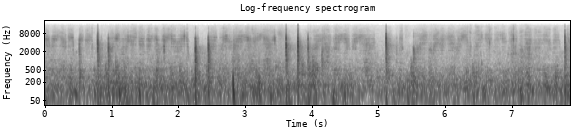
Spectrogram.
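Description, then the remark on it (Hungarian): The phrase 'regularly repeating process' being written on a board: a steady scratchy rubbing of strokes, broken by several sharp taps and clicks at irregular moments, with no clear talking over it. “Ez rendben van, azonban egy egyedi tömegáthelyezés még nem jelent közlekedést, ennek rendszeresen ismétlődő folyamatnak kell lennie, tehát ide írjuk, hogy rendszeresen ismétlődő folyamat.”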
